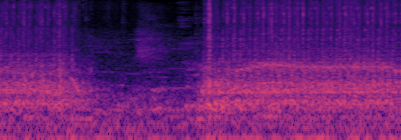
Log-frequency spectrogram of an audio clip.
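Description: A sewing machine stitches fabric for a continuous lap seam, its fast needle rattle running steadily and loud up close, easing briefly midway before resuming at full speed.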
